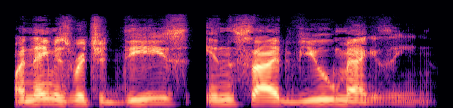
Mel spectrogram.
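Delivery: put-on a city stranger greets Johnny, loud Brooklyn accent; flat Brooklyn accent. A narrator's reading. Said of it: "He had a flat city accent as well".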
